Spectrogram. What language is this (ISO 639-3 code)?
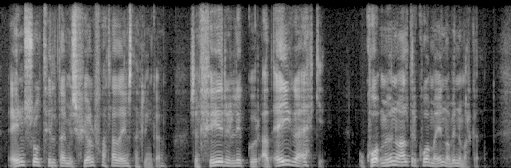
isl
